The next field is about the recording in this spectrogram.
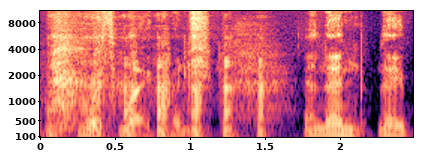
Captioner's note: laughing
